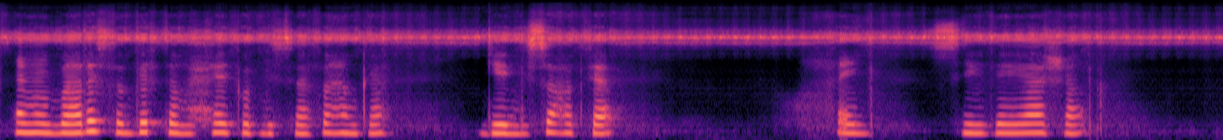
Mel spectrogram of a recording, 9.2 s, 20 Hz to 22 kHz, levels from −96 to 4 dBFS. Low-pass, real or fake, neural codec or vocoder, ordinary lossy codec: 19.8 kHz; fake; autoencoder, 48 kHz, 32 numbers a frame, DAC-VAE, trained on Japanese speech; none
